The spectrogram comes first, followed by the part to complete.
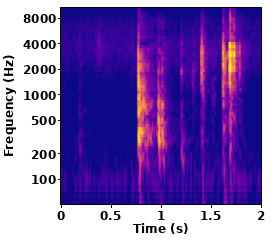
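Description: A few light knocks and clicks of dishes being set down: one about three-quarters of a second in, another a moment later, then a quick run of smaller clicks near the end.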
